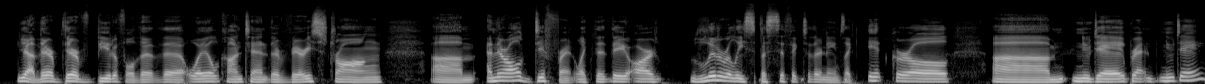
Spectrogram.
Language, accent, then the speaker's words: English; Southern California, United States; I'm from Southern California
